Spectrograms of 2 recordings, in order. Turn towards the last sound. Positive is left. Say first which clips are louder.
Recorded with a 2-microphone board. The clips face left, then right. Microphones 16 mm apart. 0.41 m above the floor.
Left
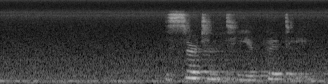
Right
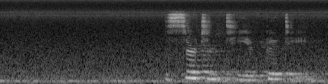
# right 2 dB
turn(degrees=-15)  # may be behind; listen again after turning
